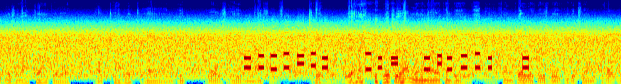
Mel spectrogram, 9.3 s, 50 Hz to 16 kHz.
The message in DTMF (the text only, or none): 4526094 34* 101564 4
